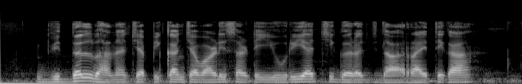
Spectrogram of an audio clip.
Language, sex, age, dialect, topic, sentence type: Marathi, male, 18-24, Varhadi, agriculture, question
